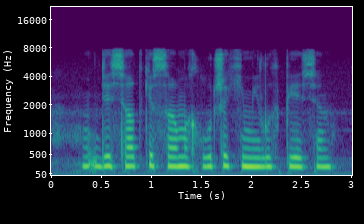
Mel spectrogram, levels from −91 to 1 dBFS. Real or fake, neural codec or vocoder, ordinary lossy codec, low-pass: real; none; none; none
